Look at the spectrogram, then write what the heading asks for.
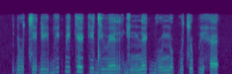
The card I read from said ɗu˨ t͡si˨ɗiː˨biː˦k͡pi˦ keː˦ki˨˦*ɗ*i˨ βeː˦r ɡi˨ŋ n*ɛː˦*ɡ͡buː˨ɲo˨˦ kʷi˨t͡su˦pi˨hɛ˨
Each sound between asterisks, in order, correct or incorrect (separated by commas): incorrect, incorrect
